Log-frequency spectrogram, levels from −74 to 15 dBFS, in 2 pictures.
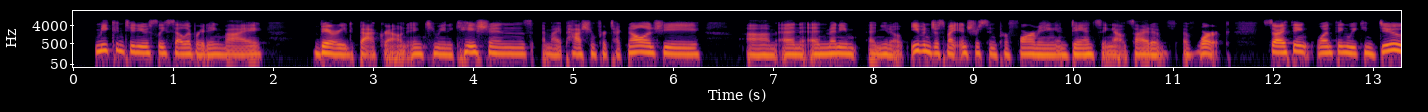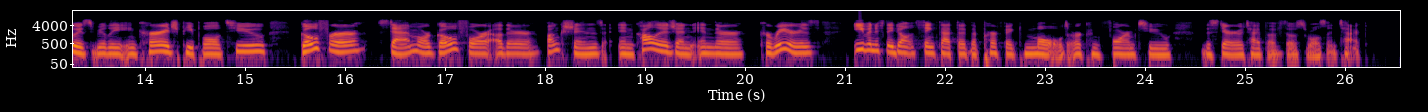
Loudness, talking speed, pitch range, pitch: -19 LUFS, 180 wpm, 160-190 Hz, 170 Hz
